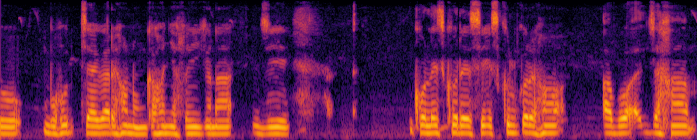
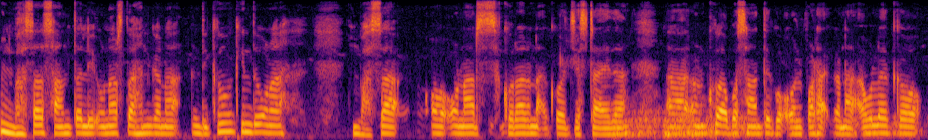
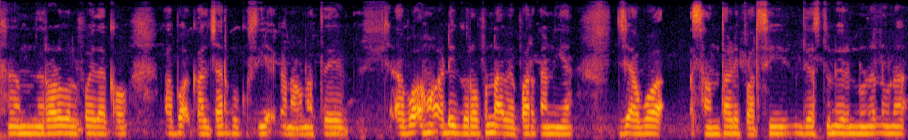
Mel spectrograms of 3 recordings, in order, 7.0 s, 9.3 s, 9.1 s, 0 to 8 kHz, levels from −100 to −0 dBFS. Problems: background sounds at intervals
